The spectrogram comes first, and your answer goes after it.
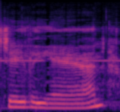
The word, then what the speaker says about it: Jaylian: pain was hey it's jay leanne rhymes with alien like if you're a fan comment and subscribe hello my name is jaylian let's get started what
